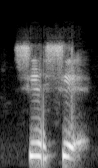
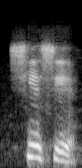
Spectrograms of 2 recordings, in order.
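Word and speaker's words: 谢谢: Nah, yang tidak ada nadanya seperti ini, itu artinya dia dibacanya nada kelima, bacanya ringan saja. Misalnya kayak gini ya, xie xie. Jadi xie yang terakhir itu ringan, pendek saja, singkat. Ya, jadi xie xie, bukan xie xie, enggak, tapi xie xie.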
